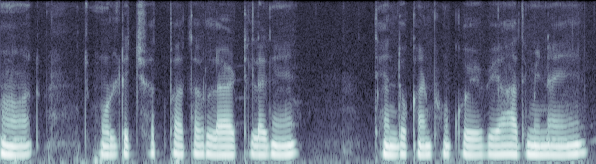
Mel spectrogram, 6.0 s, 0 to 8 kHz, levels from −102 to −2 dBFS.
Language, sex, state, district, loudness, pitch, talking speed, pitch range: Garhwali, male, Uttarakhand, Uttarkashi, -14 LUFS, 115 Hz, 140 wpm, 110-120 Hz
